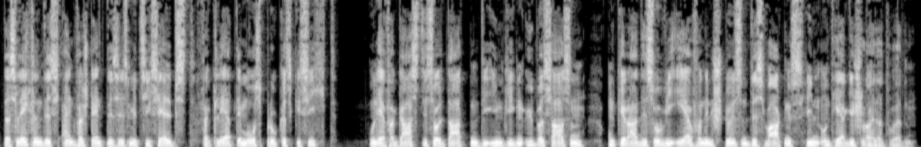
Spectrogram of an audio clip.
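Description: A man narrating a literary radio drama in measured, deliberate phrases. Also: mid-range voice, dry recording, studio quality.

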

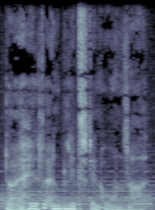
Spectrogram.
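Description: A man narrating a radio drama as a scripted literary story, in a composed and deliberate manner. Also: medium pitch, over music, natural voice.

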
